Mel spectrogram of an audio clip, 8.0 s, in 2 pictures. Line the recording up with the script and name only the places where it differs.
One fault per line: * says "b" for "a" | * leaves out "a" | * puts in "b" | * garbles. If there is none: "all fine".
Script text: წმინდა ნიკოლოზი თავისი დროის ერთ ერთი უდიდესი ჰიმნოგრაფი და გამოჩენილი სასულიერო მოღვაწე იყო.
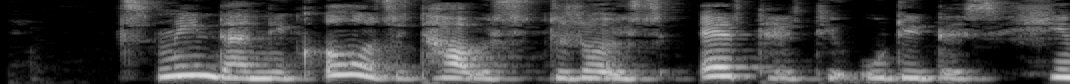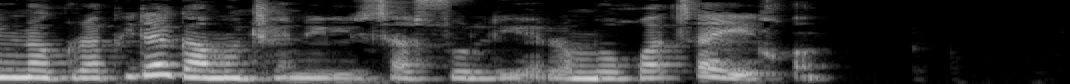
all fine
